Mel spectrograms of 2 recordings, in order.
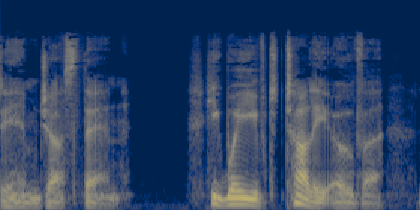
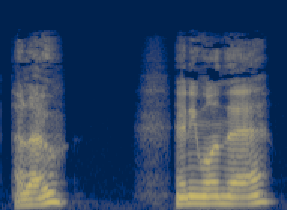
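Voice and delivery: raised, loud questioning call; calling into static; 6 semitones higher, 7 dB louder than usual. Acted. Porter hears nothing but static on the sat phone, calling out loudly. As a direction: call out to see who is on the line.

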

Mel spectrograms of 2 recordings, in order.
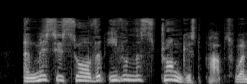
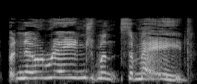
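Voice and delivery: a much higher wailing cry; wailed; 3 dB louder than usual. A narrator's reading. The setter despairing over the failed plans, wailing. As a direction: let it spill out in a helpless wail. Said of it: "wailed the setter".

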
